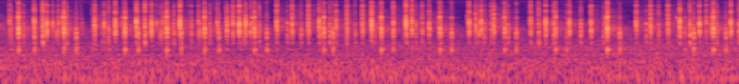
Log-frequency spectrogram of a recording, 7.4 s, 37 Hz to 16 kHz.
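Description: A Mode SixtyFive 65% mechanical keyboard, with a metal case, brass plate, lubed Glorious Panda switches and double-shot ABS keycaps, sits on a desk mat and is typed on continuously with the fingertips of both hands. About fifty short, crisp clacks run in a rapid, uneven stream, each bright and centered around 2 kHz with almost no ring. A faint low rumble lies underneath.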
